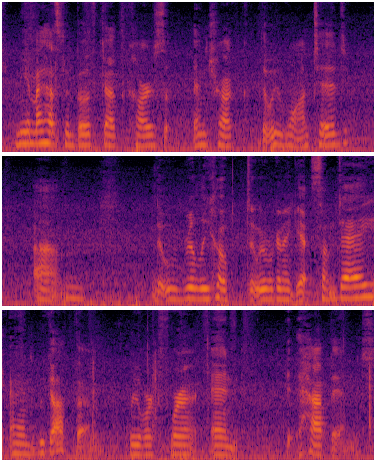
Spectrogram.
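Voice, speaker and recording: Noticeable background noise and audible room echo surround a woman's voice. Her pitch is fairly low, with ordinary variation. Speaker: vlogger. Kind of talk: casual vlog talk. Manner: slightly slurred speech; halting, with fillers.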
